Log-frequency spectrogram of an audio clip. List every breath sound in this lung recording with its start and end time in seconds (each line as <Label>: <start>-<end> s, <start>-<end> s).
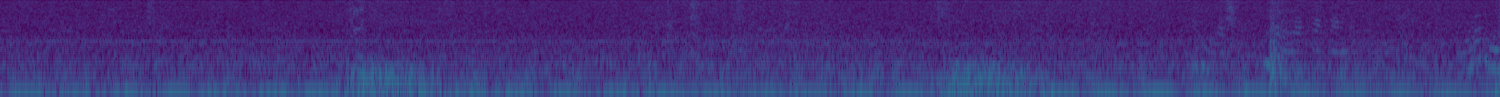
No breath sounds were labelled in this clip.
